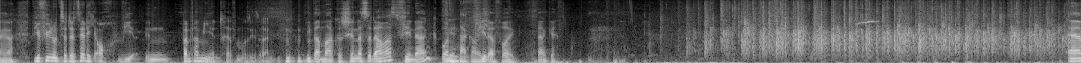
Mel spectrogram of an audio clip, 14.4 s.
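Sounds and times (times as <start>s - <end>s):
speech: 0.0s - 8.0s, 14.2s - 14.4s
laughter: 3.6s - 4.4s
crowd applauding: 8.7s - 14.4s.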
